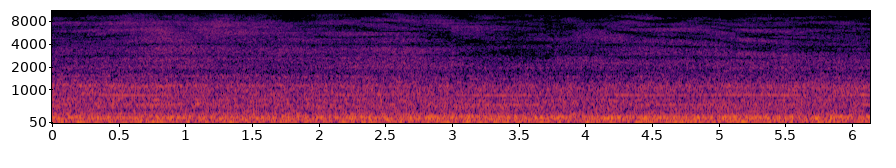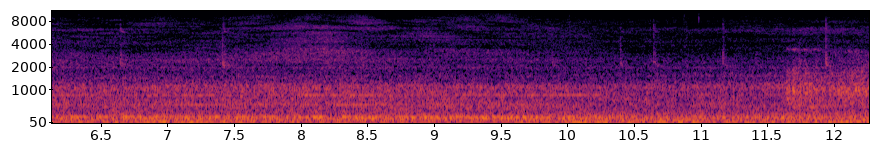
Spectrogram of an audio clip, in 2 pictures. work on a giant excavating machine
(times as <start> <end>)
10.6 12.2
